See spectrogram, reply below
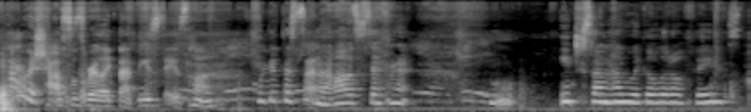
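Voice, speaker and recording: A mother reads a picture book aloud for young children and viewers in a casual storytime, talking informally with chatty asides and questions. Her high-pitched voice has lively intonation at a moderate pace over a noisy background.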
